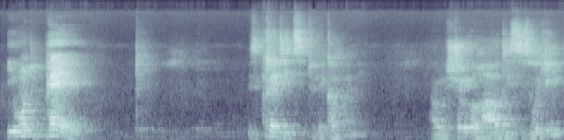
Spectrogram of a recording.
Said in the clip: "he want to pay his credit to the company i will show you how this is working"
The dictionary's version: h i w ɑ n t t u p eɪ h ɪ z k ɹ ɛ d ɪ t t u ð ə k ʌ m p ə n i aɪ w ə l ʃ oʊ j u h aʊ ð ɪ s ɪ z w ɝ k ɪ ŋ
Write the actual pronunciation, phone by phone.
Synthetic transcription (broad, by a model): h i w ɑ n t t u p eɪ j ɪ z k ɹ ɛ d ɪ t t u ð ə k ʌ m p ə n i aɪ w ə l ʃ oʊ j u h aʊ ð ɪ s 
